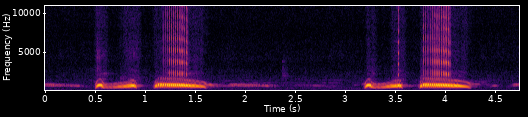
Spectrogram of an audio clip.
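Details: Two 'thúc' coo phrases from a spotted dove, used to stir up wild doves, about three seconds apart. Each is a quick hooked note followed by a long, full, even coo, with soft murmurs between.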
